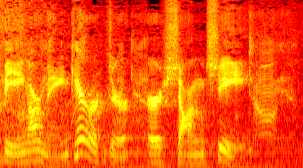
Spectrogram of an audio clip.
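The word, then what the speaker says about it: Shang-Chi: our main character or shanghi hey yes that's how it's pronounced in the movie you know it's not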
